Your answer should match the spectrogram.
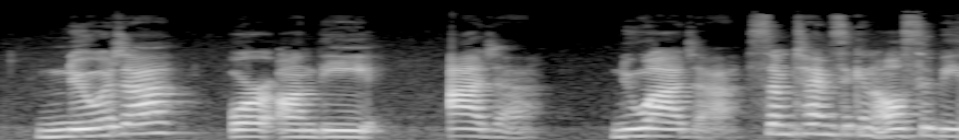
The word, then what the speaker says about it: Nuada: brother of dagda and it is pronounced new ada but the emphasis can either be on the nu nueda or on the ada nuada sometimes it can also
